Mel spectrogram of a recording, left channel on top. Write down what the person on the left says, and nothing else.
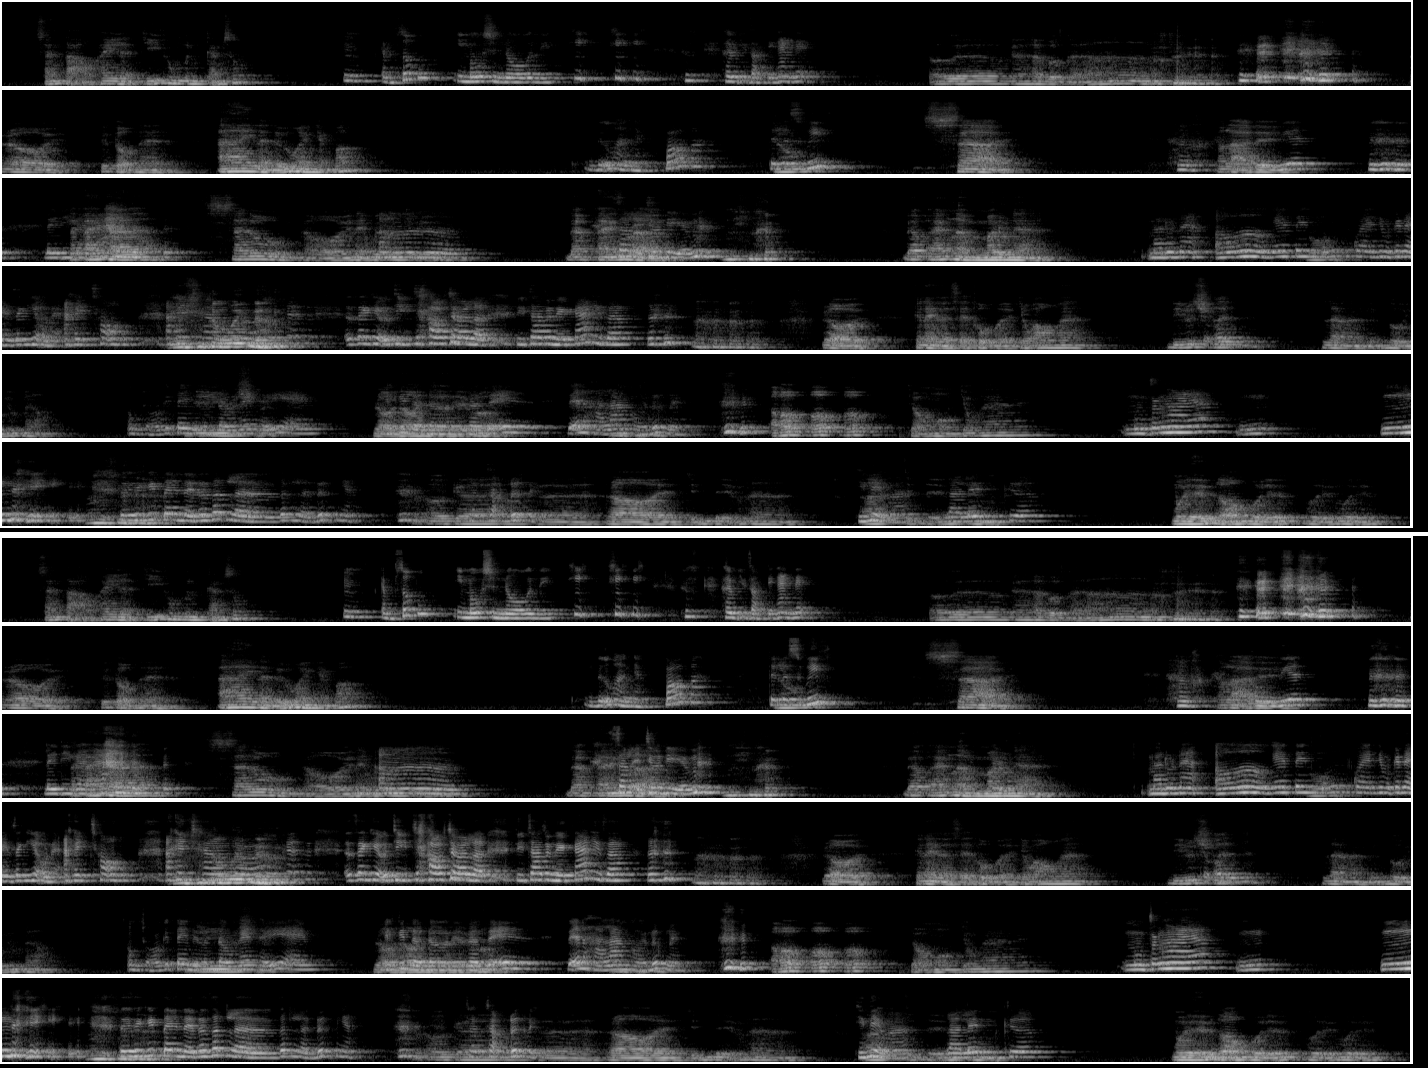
sáng tạo hay là trí thông minh cảm xúc.
Ừ, ok, hơi vượt rồi đó. <laughs>
Rồi, tiếp tục nè. Ai là nữ hoàng nhạc pop?
Đúng.
Sai.
Nói lại
đi.
Đáp
án là
sai luôn. Rồi, cái này không biết
có nên trừ điểm nữa. Đáp án
là
<laughs> đáp án là Madonna.
Đúng.
<laughs>
Không biết
nữa.
<laughs> Rồi, cái này là sẽ thuộc về châu Âu ha. Dirichlet
là nữ- người nước nào?
Dirichlet
Rồi
thôi,
vậy là
hiểu
rồi.
<laughs>
Ớ, ớ, ớ. Chọn một trong hai.
<laughs>
Ok,
ok.
Rồi, 9 điểm ha.
À,
9 điểm.
Ừ.
10 điểm,
lộn,
10 điểm, 10 điểm, 10 điểm.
